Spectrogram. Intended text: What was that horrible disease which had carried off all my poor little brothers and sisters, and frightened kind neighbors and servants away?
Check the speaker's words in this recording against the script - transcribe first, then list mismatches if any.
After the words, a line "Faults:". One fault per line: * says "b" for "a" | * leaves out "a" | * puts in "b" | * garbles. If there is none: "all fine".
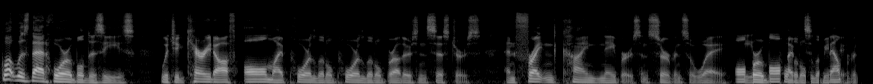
What was that horrible disease which had carried off all my poor little poor little brothers and sisters, and frightened kind neighbors and servants away? [garbled]
Faults:
* puts in "poor little"
* garbles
